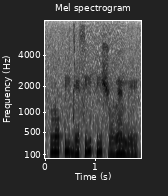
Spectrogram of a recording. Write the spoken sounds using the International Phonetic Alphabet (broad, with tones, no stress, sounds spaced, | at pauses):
l o˧ h i˧ d e˨ s i˨˦ h i˧ ʃ o˨ l ɛ̃˧ m e˨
